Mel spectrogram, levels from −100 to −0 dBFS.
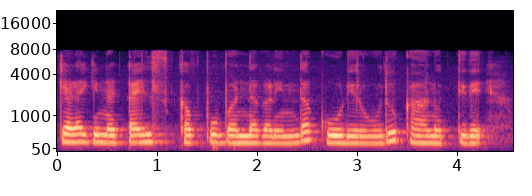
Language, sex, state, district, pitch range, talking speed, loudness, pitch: Kannada, female, Karnataka, Bangalore, 165-185 Hz, 80 wpm, -16 LUFS, 170 Hz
